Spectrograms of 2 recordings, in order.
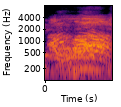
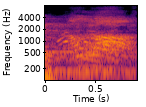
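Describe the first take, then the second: First: Unvoiced congregation reply; whispered answer. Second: Said in the usual way. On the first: Real, not acted. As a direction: answer in a breath. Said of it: "দিবে কে?". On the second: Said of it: "শিখাইয়া দেয় কে?".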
